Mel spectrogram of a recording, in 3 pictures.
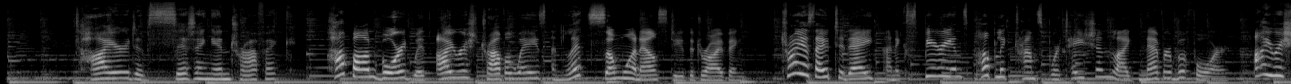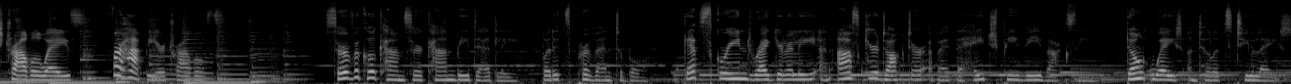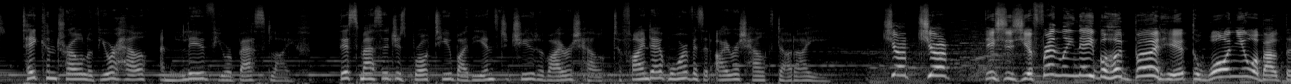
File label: Commercial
